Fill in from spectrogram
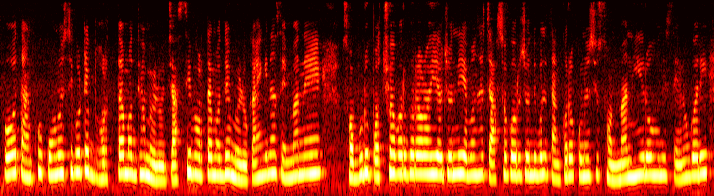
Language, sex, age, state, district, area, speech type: Odia, female, 18-30, Odisha, Jajpur, rural, spontaneous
